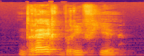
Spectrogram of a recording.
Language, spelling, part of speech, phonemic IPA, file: Dutch, dreigbriefje, noun, /ˈdrɛiɣbrifjə/, Nl-dreigbriefje.ogg
- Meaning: diminutive of dreigbrief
